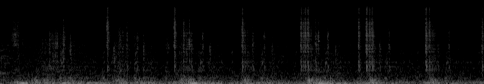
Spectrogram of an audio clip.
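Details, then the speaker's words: Car steering wheel turned with the key removed, microphone near steering column: sharp, irregular clicks as the steering lock pawl ratchets over its teeth; normal, no fault. "है तो आप सोच रहे होंगे 1 चट चट की आवाज आ रही है"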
